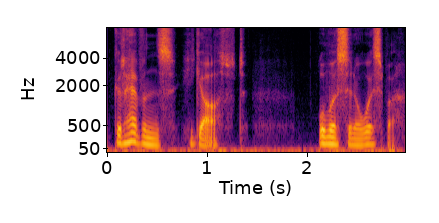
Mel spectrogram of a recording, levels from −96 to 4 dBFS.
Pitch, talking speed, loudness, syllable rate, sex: 125 Hz, 160 wpm, -17 LUFS, 5.7 syllables/s, male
